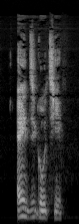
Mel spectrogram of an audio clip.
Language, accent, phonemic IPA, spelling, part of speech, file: French, Canada, /ɛ̃.di.ɡo.tje/, indigotiers, noun, LL-Q150 (fra)-indigotiers.wav
- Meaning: plural of indigotier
